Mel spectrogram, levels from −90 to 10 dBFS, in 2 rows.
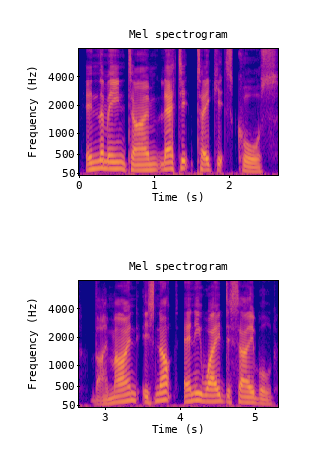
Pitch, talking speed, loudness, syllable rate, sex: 130 Hz, 180 wpm, -18 LUFS, 4.1 syllables/s, male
